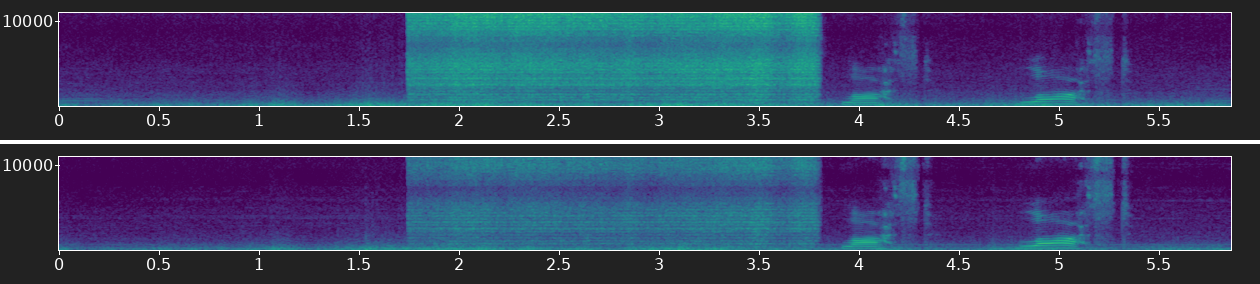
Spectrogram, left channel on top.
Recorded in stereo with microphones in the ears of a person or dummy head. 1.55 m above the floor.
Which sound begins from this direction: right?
A woman speaking, at 3.9 s.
